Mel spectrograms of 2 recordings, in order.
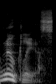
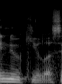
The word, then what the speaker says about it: nucleus: switch over to nucleus which is after all how it's spelled and that is all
